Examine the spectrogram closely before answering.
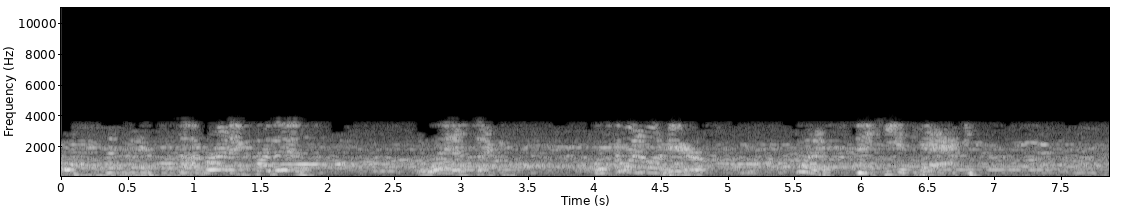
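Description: Heavy thuds of bodies hitting a wrestling mat come through a television speaker.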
